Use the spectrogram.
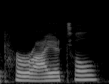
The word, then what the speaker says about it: parietal: as the parietal lobe the parietal lobe is how you pronounce that next up is the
